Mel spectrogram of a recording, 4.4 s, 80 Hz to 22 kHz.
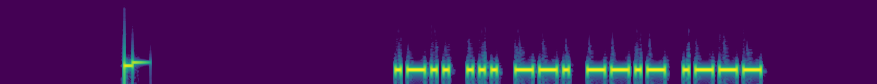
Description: Morse code, heard as a keyed tone, about 42 wpm, 700 Hz. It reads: LSGQJ
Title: Code Groups - 5 Letter:Numbers - 40wpm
